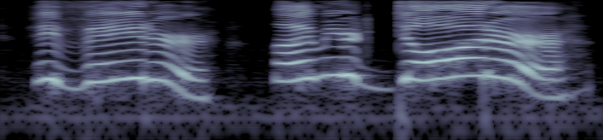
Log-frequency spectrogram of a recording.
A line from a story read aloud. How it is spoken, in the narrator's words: this woman in line behind us yelled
